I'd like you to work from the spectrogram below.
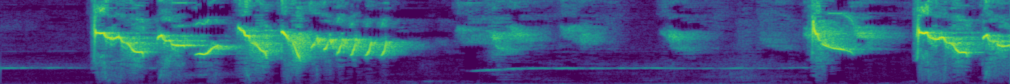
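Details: Lively white-eye (pleci) song, used to coax quiet white-eyes into singing: a thin steady whistle, then a sharp burst of fast, high, buzzy twittering notes, another long level whistle over soft low rumble, and two short chattering phrases at the end.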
